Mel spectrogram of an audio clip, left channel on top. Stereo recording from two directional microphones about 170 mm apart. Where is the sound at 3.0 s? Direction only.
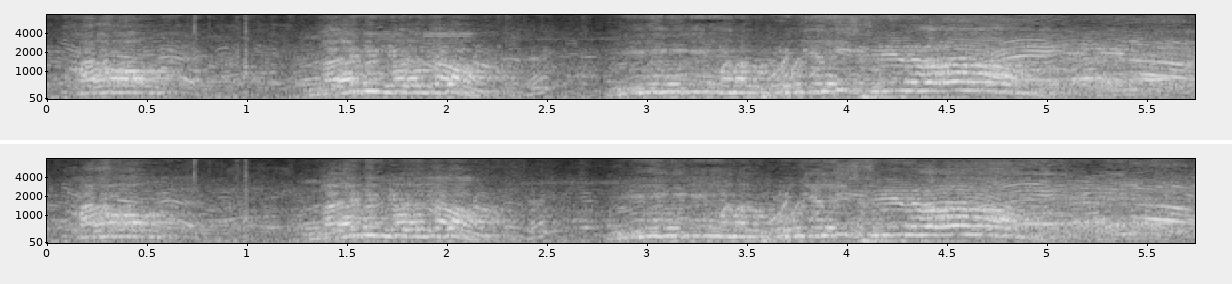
80° left.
